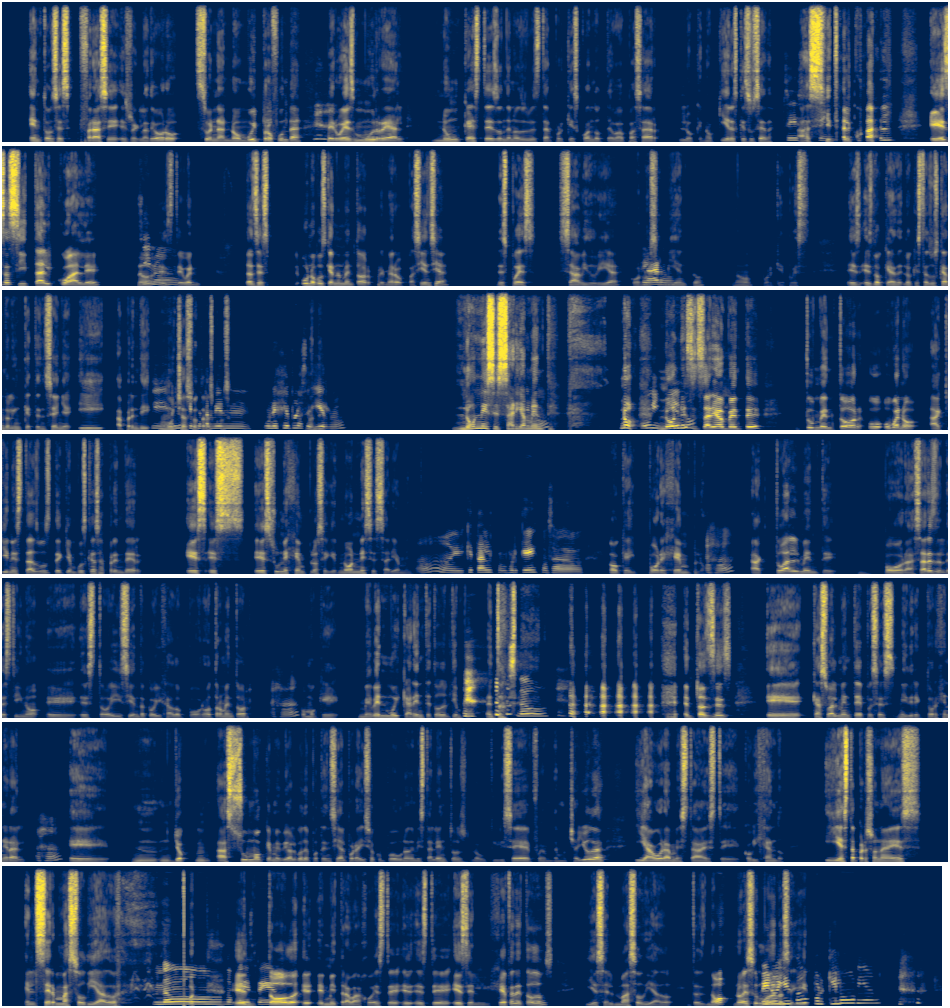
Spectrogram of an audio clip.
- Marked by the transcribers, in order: chuckle; laughing while speaking: "Así tal cual"; chuckle; chuckle; laugh; laughing while speaking: "entonces"; laugh; laugh; chuckle
- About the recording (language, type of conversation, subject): Spanish, podcast, ¿Qué esperas de un buen mentor?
